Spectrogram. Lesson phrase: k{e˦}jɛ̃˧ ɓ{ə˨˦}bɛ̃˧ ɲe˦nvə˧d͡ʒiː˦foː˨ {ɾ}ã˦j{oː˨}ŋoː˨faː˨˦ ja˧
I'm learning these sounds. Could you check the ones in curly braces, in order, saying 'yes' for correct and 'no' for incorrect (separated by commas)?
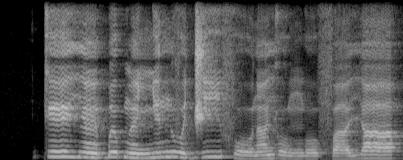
no, no, yes, yes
